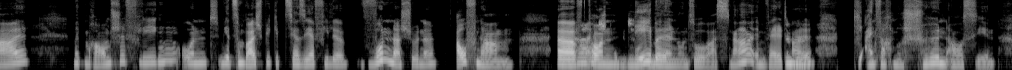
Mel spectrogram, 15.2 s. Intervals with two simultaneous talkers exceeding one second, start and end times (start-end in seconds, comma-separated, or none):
8.5-10.0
